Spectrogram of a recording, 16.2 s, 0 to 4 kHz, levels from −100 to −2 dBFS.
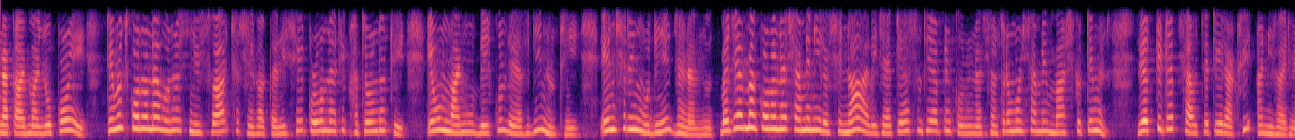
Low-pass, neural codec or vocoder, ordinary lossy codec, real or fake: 3.6 kHz; autoencoder, 22.05 kHz, a latent of 192 numbers a frame, VITS, trained on one speaker; none; fake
